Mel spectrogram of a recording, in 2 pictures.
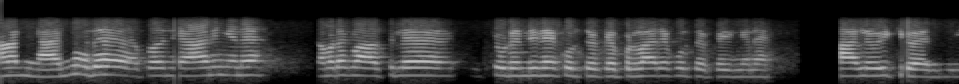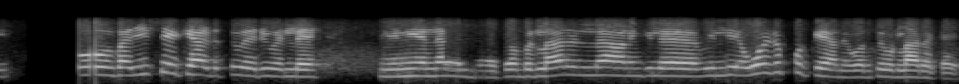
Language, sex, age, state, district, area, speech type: Malayalam, female, 45-60, Kerala, Kottayam, rural, conversation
